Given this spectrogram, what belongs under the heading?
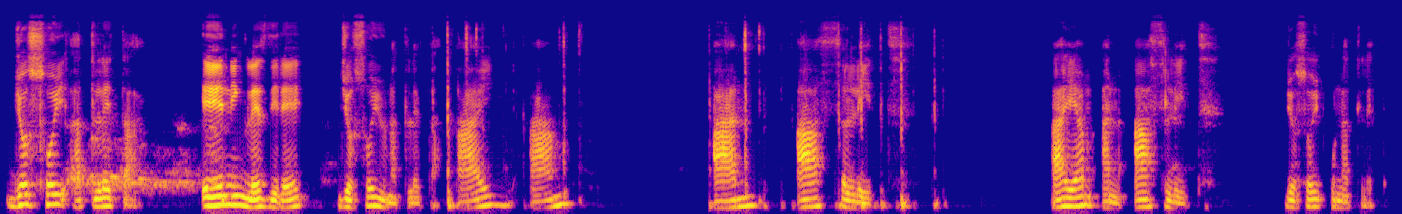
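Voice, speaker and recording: A man teaching English grammar in a recorded lesson, slowly and patiently explaining and repeating examples. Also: mid-range voice, a bit bright, highs cut off, slight background noise.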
